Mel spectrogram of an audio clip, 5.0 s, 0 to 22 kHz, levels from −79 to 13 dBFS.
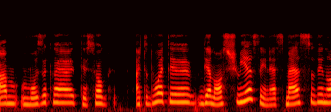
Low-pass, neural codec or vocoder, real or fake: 7.2 kHz; codec, 16 kHz, 2 kbps, FunCodec, trained on LibriTTS, 25 frames a second; fake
